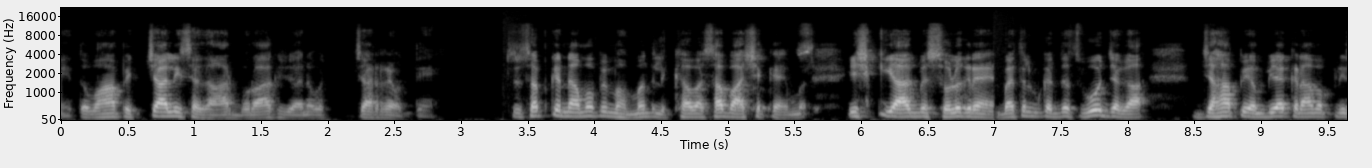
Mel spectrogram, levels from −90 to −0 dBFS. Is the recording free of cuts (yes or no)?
no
